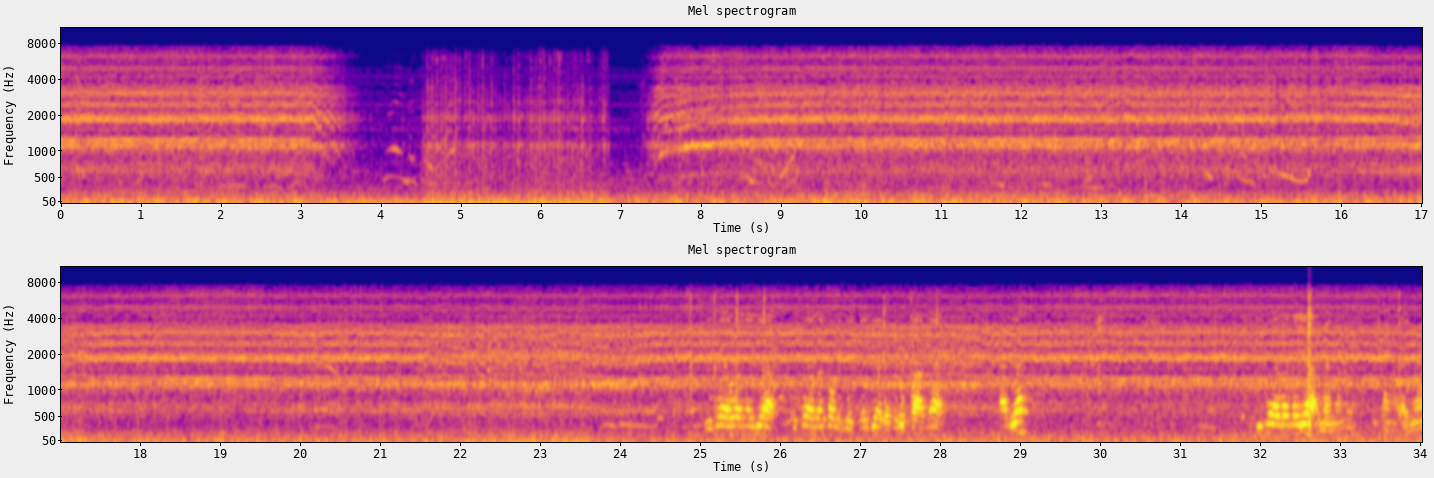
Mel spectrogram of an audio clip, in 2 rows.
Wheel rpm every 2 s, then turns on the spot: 160, 130, 30, 40, 150, 160, 160, 160, 160, 160, 160, 160, 160, 160, 160, 160, 160.
4-6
